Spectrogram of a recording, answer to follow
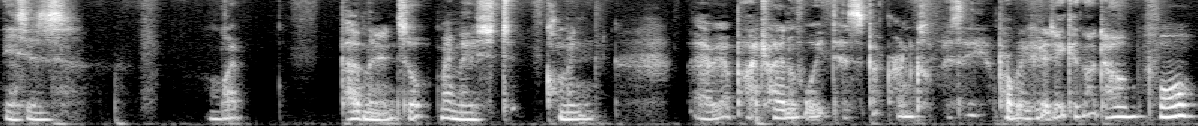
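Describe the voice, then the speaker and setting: Hushed, whispering woman chatting quietly. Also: medium pitch, steady tone, moderate pace, poor audio. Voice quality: whispered, breathy voice. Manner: hushed and quiet so as not to wake housemates; rambling, self-deprecating. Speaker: podcast host. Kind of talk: casual chat to podcast viewers.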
